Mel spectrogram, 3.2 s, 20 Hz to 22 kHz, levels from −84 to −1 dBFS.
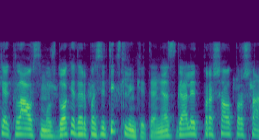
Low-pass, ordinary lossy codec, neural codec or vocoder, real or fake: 7.2 kHz; AAC, 48 kbps; none; real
